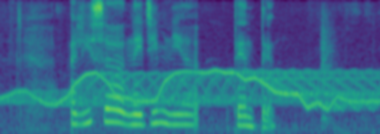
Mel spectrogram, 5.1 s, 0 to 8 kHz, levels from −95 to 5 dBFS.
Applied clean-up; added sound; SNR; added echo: none; Musical instrument; 5 dB; none.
